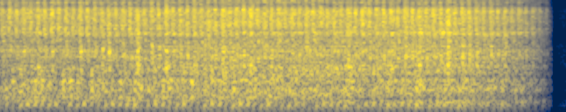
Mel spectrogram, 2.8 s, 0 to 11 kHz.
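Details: Renault 1.5 dCi K9K diesel idling: uneven chattering and rumbling through its steady beat until shut off; worn idler/tensioner pulley on the accessory drive, replaced with a new one.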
